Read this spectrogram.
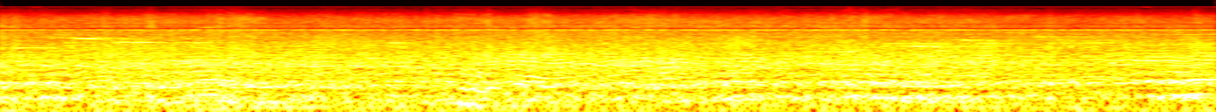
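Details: Hive bees cleaning each other by grooming produce a constant, rough humming buzz, unchanging in loudness over six seconds, many wingbeats blended into one drone.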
